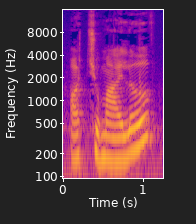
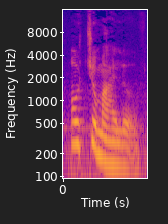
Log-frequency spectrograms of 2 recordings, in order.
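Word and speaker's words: Ochumelov: Some call this Ochumylov or Oshumylov. I'll be pronouncing it as Ochumylov.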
